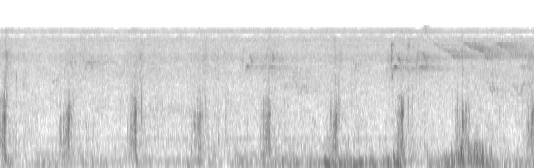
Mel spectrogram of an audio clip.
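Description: Footsteps of a hiker walking downhill on an asphalt road, about two steps a second. A low rumble joins in about halfway through.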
